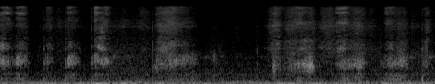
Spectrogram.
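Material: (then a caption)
Paper. A wooden stick tip traces and scratches across the blank lined paper pages of an open spiral notebook. Repeated dry, papery scratching strokes swell and fade over a low steady background hum.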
